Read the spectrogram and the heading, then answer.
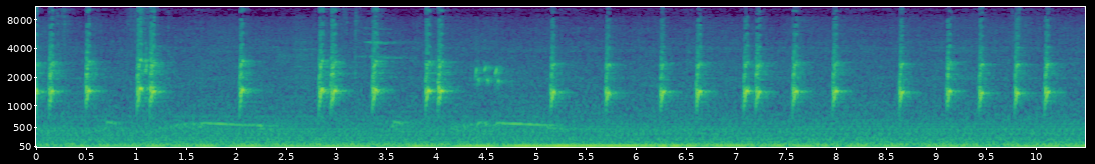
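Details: Trucuk, the yellow-vented bulbul, in lively ngekek song meant to rile opponents: clipped buzzy notes fired singly and in bursts, with a couple of soft sliding whistles in the background and a steady low rumble.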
